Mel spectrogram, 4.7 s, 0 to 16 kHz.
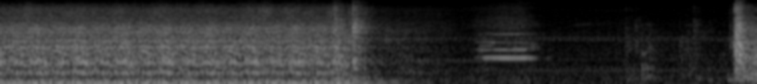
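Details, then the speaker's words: Rebuilt engine in a Porsche 924, first start attempts, fuel pump working and fuel spraying, yet no firing: starter cranks at an even beat for about two seconds without catching, pauses, cranks again; cranks but won't start. "my question is why isn't it firing if I'm telling it it's got gas it's got gas now right"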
